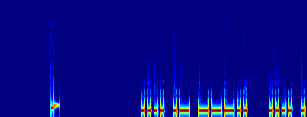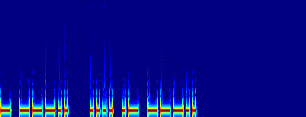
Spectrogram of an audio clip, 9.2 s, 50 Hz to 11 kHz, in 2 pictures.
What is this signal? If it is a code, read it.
Morse code, heard as a keyed tone, about 25 wpm, 700 Hz. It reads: HA8 HA8 HA8
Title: Callsign Prefixes for Top 25 DXCC - Repeated 3x - 25wpm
